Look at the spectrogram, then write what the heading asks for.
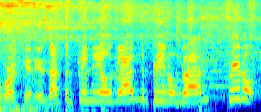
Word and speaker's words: pineal: The liver, the kidney, the lung, or the penal gland or pineal gland if you want to pronounce it the correct way.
